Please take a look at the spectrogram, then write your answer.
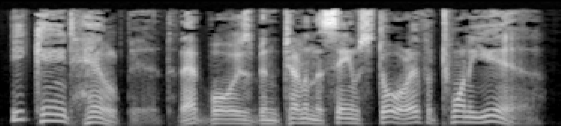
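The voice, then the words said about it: Mild regional accent. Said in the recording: “has the same accent, just not quite as thick as his brother's.”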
